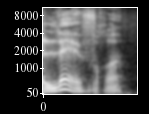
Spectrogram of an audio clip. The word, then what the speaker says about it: lèvre: La lèvre. Remember, accent grave here. Eh, really open. La lèvre.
